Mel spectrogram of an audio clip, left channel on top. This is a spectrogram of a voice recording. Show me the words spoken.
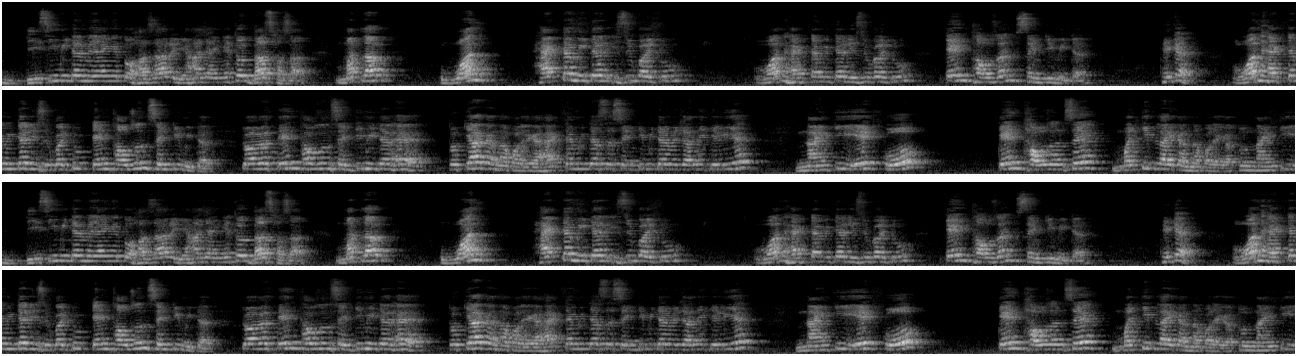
डेसीमीटर में जाएंगे तो 1000, यहां जाएंगे तो 10,000। मतलब 1 hectometre is equal to 10,000 centimetre, ठीक है। 1 hectometre is equal to 10,000 centimetre. तो अगर 10,000 सेंटीमीटर है तो क्या करना पड़ेगा, हेक्टोमीटर से सेंटीमीटर में जाने के लिए 98 को 10,000 से मल्टीप्लाई करना पड़ेगा। तो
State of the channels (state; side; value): normal; both; correlation 0.54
